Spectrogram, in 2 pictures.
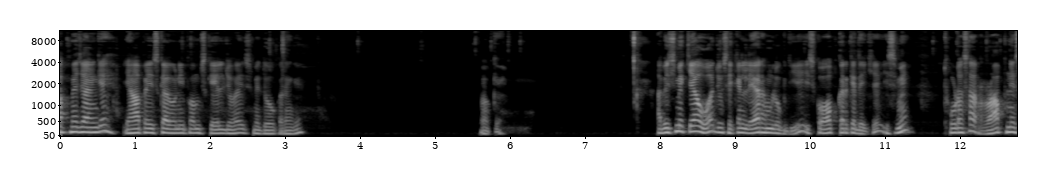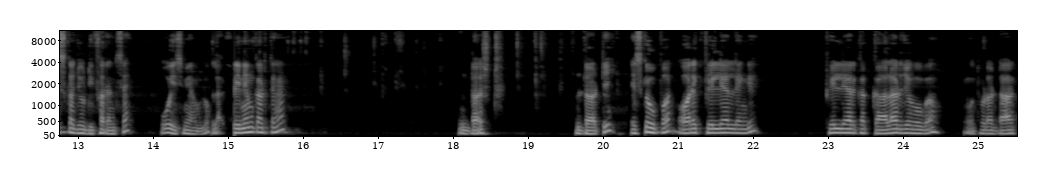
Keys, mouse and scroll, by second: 1.7 click, 2.4 2, 2.8 Return, 4.1 alt+click, 5.9 alt+right click, 6.3 alt+click, 11.8 alt+click, 12.3 alt+right click, 12.7 alt+middle click, 13.1 alt+click, 14.3 click, 14.9 alt+click, 15.0 double click, 15.2 click, 15.4 double click, 15.8 click, 16.0 double click, 17.3-20.7 typing, 21.4 click, 23.7 click, 25.2 click.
